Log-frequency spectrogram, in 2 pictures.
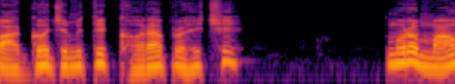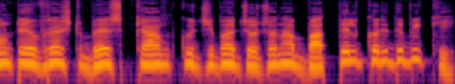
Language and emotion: Odia, fearful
